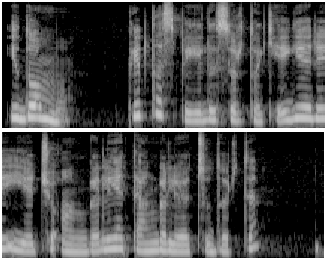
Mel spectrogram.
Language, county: Lithuanian, Tauragė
